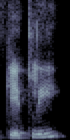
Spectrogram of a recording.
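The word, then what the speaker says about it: केतली: so this teot in in Hindi the word is ketlee ke tle e e gly so when Jeanette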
